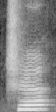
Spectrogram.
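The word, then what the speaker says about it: 吃: Dibaca bukan ci, tapi dibacanya pakai E ya. Jadi ce.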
